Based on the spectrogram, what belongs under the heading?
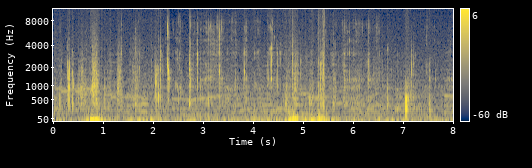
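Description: Close-up mouth sounds of chewing sempol, skewered Indonesian chicken-and-tapioca sticks coated in spicy sauce: irregular wet smacks and small clicks.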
